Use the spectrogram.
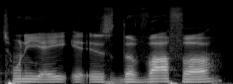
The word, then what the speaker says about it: Waffe: It is not the Waffe 28, it is the Waffe. You pronounce a W as a V, Waffe.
